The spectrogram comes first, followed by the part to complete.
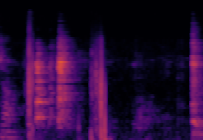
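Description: A person's voice for a moment, too short or too unclear to make out as words, and a sharp click about a second in.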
